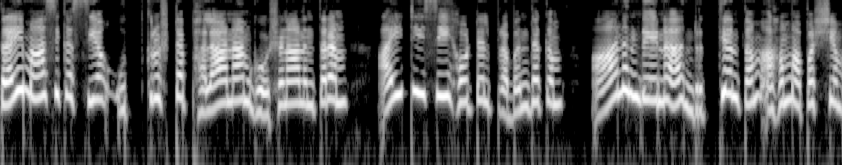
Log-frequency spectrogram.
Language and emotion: Sanskrit, happy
